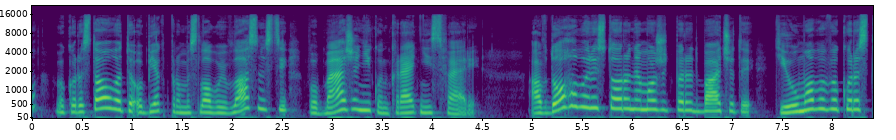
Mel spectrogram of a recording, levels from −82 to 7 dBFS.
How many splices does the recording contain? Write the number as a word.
zero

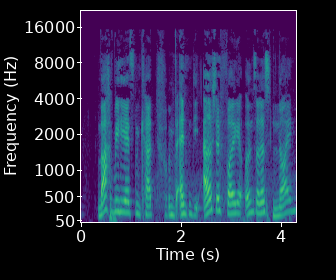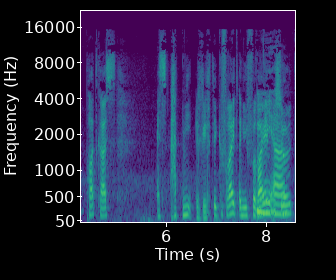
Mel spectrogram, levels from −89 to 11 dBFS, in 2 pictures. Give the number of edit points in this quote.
zero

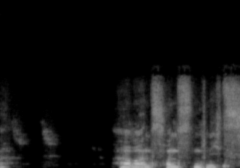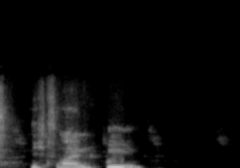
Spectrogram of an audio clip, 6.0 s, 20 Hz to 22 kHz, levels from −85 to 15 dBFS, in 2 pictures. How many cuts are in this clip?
two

